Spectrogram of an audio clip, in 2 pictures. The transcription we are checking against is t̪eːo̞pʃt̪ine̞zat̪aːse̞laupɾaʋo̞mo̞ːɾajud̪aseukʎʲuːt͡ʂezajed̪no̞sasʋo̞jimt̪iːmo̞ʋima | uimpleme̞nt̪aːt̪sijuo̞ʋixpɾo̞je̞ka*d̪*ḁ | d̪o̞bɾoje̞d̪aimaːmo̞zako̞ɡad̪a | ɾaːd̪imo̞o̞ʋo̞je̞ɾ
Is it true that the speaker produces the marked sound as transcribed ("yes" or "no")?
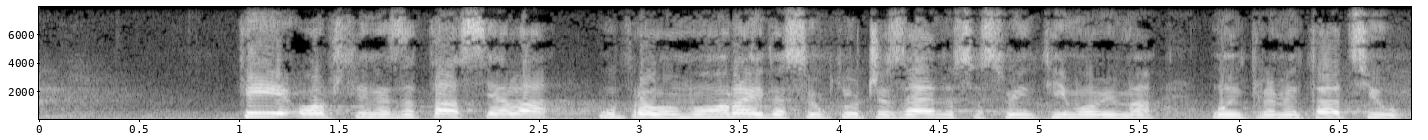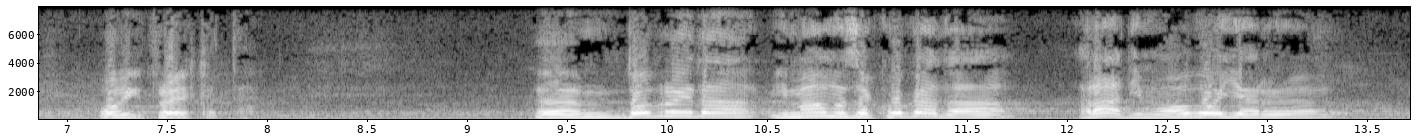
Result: no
